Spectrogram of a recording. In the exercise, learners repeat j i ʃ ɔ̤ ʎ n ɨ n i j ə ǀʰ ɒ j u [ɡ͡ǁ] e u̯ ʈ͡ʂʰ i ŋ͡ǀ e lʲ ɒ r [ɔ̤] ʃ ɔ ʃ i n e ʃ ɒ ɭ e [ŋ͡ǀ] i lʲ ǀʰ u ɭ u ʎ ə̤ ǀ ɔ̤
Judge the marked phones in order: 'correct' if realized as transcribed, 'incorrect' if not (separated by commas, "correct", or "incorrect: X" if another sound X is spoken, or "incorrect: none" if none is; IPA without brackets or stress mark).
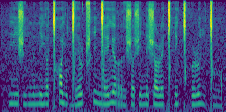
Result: incorrect: ɡ͡ǀ, incorrect: ə̤, incorrect: ǀʰ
